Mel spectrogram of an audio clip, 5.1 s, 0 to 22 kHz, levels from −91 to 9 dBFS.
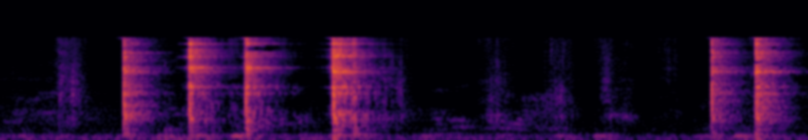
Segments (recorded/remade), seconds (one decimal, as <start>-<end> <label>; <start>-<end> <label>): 0.0-1.1 recorded; 1.1-2.5 remade; 2.5-5.1 recorded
